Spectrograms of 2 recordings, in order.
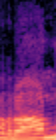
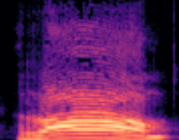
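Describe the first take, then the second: First: Said in the usual way. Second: राम with the आ held long for three beats; long sung-out राम as in Sanskrit; drawn-out pluta vowel. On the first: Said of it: "तो यहां पर राम नहीं बोलना है". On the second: Shown as a demonstration. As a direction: stretch the vowel of राम to three counts, louder. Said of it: "इसको आपको तीन मात्रा तक खींचना है".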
